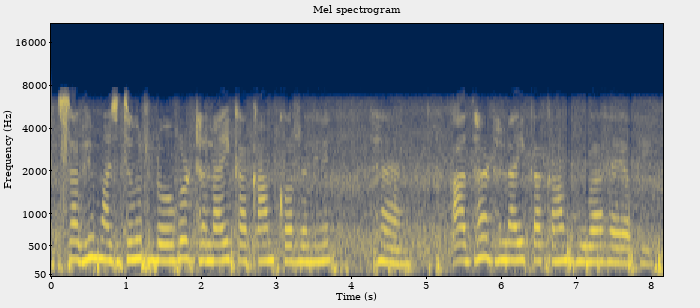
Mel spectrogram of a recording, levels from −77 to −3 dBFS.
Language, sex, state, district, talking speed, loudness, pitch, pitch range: Hindi, female, Bihar, West Champaran, 115 wpm, -10 LUFS, 260 Hz, 250-270 Hz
